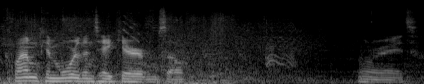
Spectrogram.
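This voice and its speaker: A male gaming host with a medium-pitched voice, talking casually through his playthrough. He rambles in a chatty way, with light music underneath. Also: slow. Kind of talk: casual let's play commentary.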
